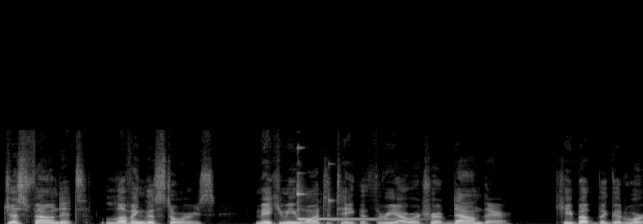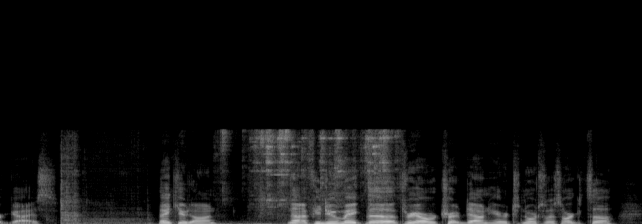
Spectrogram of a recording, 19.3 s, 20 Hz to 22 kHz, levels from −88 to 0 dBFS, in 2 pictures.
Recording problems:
wrong speed and pitch; too slow and too low; 0.6 times normal speed
doorbell; noticeable; from 4.5 to 6 s; peak 3 dB below the speech
keyboard typing; faint; from 10 to 12 s; peak 15 dB below the speech
jangling keys; noticeable; from 13 to 16 s; peak 7 dB below the speech

